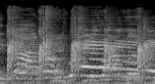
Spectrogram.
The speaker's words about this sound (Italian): Ma poi tra l'altro ci sono i ragazzi della quotidiana. Il quotidiano! Ragazzi, quotidiano, un applauso.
